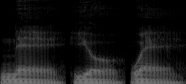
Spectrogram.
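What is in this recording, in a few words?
"neyowe", concatenated syllables; Affixing experiment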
